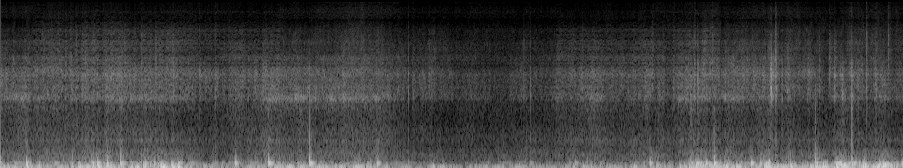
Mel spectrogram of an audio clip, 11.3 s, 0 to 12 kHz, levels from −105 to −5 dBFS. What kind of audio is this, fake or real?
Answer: fake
